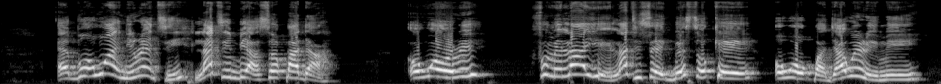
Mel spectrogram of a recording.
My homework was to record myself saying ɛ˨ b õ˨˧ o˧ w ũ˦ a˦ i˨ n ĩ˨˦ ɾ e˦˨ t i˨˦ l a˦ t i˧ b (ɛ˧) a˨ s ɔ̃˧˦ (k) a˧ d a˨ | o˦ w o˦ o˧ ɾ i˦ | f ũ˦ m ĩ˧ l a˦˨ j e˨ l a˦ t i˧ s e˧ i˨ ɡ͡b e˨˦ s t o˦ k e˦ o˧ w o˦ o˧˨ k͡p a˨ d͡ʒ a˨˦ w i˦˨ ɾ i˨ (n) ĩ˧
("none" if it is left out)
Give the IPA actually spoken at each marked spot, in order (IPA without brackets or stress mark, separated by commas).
i˧, k͡p, m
